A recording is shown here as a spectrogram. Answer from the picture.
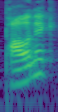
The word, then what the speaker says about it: Palahniuk: And then the other one is a book called Pygmy by, and I had to Google how to say this motherfucker's last name, Chuck Palahniuk. Because it looks wildly, like, that is not how I would have ever pronounced it without looking it up. That shit looks like Palahniuk, and I would have never came up with that.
